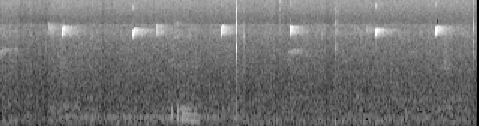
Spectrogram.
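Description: A small bird giving short, high chirps, repeated irregularly every half second to a second, with a few faint clicks between them.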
